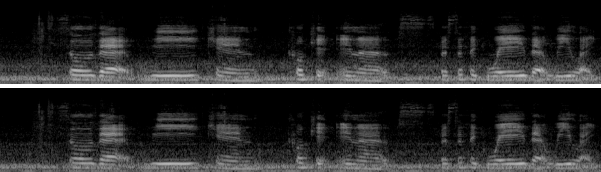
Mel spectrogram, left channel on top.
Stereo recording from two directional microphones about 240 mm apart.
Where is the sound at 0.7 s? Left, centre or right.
Centre.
